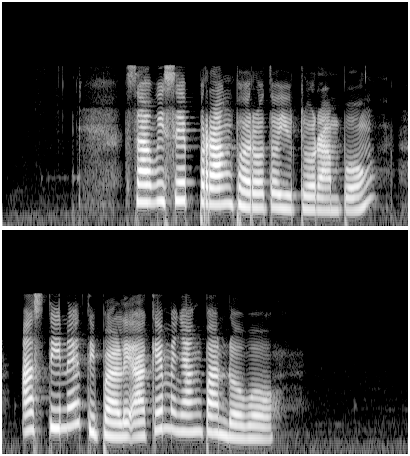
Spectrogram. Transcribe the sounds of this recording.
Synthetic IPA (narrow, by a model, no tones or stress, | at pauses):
sawisepəɾaŋb̥a̤ɾɔt̪ɔjud̪̥ɔ̤ɾampʊŋ | ʔast̪ined̪̥i̤b̥a̤leʔakeməɲaŋpanɖɔwɔ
